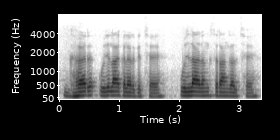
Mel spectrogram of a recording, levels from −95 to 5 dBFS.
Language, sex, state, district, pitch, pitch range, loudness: Hindi, male, Bihar, Begusarai, 130 Hz, 120-135 Hz, -17 LUFS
